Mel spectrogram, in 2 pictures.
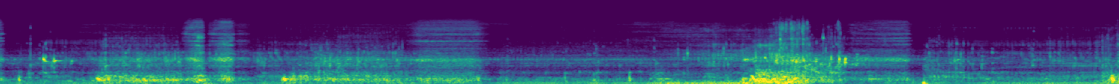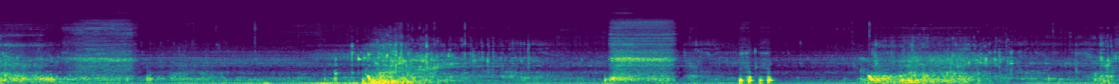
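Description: Scuba diver breathing through a regulator underwater: slow breaths, each a short hiss of inhalation and then a louder rush of exhaled bubbles a few seconds later, about three breaths in all.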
